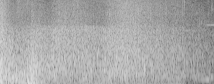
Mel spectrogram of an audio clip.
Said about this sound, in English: Buto Ijo and Timon Mas disappeared inside the raging river.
